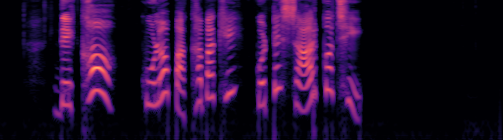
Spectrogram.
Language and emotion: Odia, surprised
